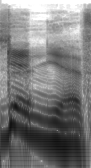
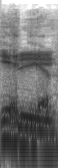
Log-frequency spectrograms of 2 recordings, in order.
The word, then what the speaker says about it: Turgenev: That's how I've always Turgenev. – Said it. – Not the soft Turgenev. G, but it's hard.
